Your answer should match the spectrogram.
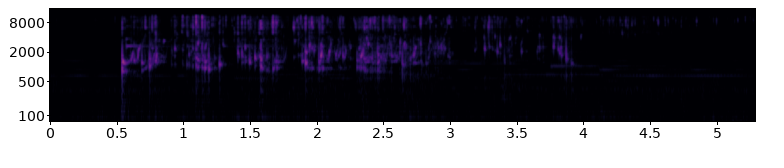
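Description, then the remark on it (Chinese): Liquor glugs into a glass for another drink in a quick run of bubbly splashes for a few seconds, then trails off into a couple of small drips. No one speaks. “好，那我就再喝一杯。”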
